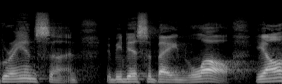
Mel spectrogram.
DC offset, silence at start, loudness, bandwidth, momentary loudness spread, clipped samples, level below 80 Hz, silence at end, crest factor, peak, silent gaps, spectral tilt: under 0.1%; 0 s; -26 LUFS; 12.5 kHz; 14 LU; under 0.1%; -70 dBFS; 0 s; 18 dB; -8 dBFS; none; -3.5 dB/octave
